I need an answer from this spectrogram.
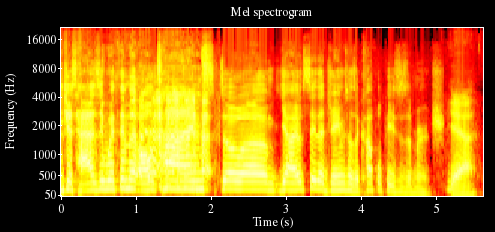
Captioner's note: laughter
